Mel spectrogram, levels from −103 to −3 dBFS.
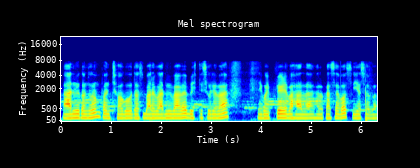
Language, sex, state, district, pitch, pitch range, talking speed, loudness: Bhojpuri, male, Bihar, Gopalganj, 135 Hz, 130-140 Hz, 255 wpm, -35 LUFS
